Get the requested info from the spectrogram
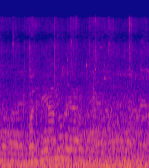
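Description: A man's voice talking over street crowd noise and a steady low rumble.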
